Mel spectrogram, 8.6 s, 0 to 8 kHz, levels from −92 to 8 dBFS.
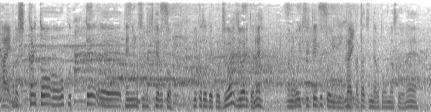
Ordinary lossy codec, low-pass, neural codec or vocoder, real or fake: none; 7.2 kHz; vocoder, 44.1 kHz, 128 mel bands every 512 samples, BigVGAN v2; fake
